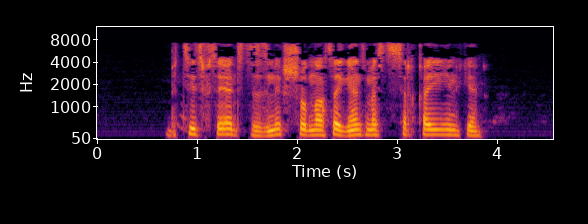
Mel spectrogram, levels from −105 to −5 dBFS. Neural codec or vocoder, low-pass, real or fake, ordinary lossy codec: none; 7.2 kHz; real; MP3, 32 kbps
